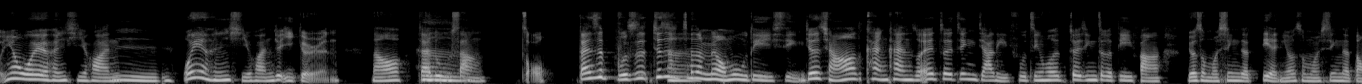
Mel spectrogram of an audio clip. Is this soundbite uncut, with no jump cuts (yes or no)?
yes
